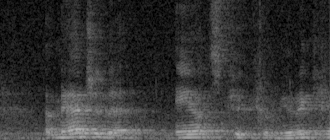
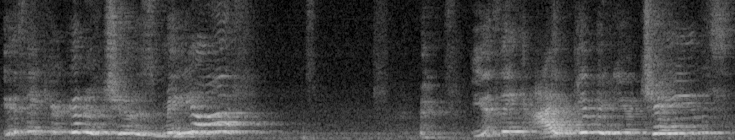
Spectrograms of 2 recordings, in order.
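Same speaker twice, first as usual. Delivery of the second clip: much higher and loud, laughing with scorn; scornful laugh; 13 dB louder than usual. Acted. God scoffing at rebellious people, loud laughing scorn. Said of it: "a laugh of scorn".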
